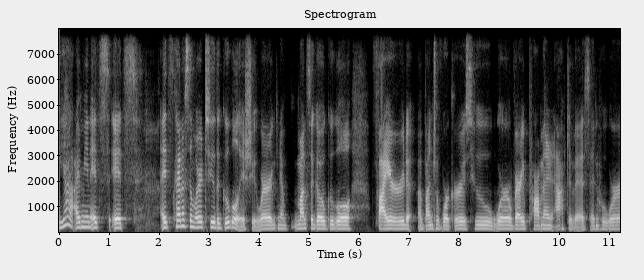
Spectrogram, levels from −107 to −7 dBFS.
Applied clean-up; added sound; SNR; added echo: none; none; none; none.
